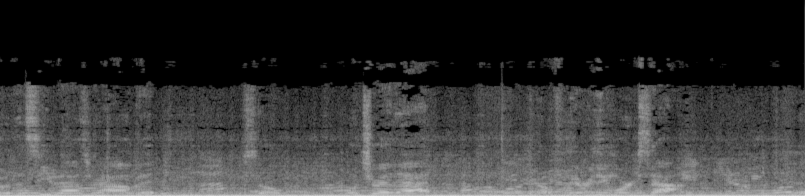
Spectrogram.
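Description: Boat engine running underway with a steady low drone heard inside the wheelhouse, with voices talking over it.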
